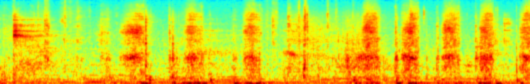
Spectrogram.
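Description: A nail file rasps back and forth over an acrylic nail capsule in quick, even strokes, a close scratchy rubbing that repeats steadily for several seconds.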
